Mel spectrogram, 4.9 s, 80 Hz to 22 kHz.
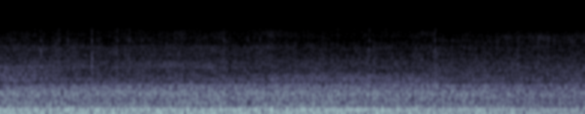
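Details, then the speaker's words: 2020 Jeep Gladiator Rubicon V6, 40K miles, test driving after fixing a multiple-cylinder misfire traced to a dead cylinder 2, long-term trims reading 0: an even, steady engine note under road noise with no stumble or miss. Running normally. "Well, so far we're about an 1/8 mile from the house and it's fixed, so we'll get back with you."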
